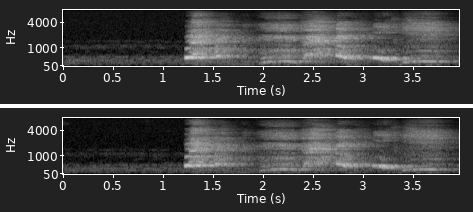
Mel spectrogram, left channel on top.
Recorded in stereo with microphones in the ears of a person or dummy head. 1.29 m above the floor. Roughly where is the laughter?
Right.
